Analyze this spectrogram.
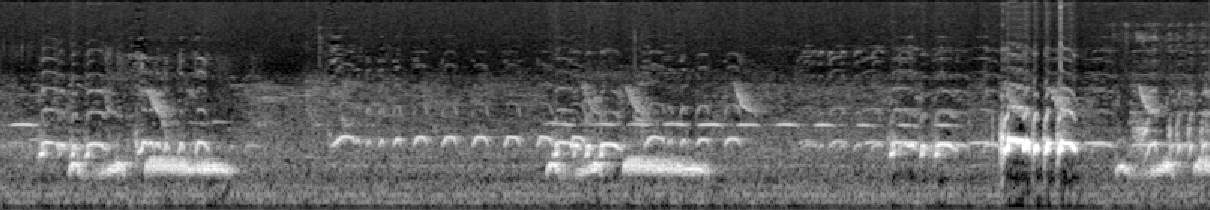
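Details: Lure song of a local zebra dove, meant to make silent doves respond: low rolling coos lead into strings of short, even, higher notes, ending with a louder burst of rapid coos.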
